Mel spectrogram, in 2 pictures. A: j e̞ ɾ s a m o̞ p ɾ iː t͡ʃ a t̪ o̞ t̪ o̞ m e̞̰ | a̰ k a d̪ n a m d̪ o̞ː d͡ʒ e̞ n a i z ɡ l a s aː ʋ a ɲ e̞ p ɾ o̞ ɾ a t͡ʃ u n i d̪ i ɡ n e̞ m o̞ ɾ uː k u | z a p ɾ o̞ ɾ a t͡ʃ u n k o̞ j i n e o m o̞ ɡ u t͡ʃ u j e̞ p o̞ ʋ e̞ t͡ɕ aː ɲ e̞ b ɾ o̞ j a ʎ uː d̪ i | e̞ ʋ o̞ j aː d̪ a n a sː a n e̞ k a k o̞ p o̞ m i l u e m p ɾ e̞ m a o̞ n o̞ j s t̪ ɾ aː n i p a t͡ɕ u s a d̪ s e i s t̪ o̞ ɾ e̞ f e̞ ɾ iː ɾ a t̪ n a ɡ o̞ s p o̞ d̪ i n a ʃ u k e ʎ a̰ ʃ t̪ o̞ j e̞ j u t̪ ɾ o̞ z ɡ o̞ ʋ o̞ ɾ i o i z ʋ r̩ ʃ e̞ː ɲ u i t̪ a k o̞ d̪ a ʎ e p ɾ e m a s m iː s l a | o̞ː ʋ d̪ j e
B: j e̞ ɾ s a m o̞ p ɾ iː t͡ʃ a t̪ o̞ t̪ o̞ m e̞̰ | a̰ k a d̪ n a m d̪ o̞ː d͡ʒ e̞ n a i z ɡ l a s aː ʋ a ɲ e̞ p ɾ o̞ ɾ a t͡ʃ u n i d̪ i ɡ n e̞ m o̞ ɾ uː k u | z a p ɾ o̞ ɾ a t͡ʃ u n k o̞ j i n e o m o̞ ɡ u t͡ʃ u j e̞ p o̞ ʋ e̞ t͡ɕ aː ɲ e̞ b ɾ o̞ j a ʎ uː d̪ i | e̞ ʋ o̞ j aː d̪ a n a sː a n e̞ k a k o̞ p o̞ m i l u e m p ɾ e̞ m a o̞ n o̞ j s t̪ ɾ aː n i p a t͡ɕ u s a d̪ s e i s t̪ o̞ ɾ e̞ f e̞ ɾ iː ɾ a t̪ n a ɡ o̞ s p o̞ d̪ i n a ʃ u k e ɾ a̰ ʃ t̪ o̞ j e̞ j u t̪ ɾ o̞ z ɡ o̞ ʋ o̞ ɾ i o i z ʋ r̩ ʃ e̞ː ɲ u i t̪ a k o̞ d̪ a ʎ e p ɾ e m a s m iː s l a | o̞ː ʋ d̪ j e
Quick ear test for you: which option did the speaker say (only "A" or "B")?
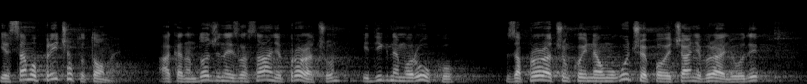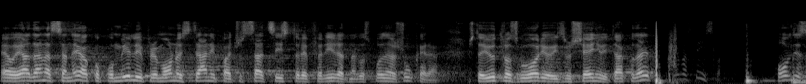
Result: B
